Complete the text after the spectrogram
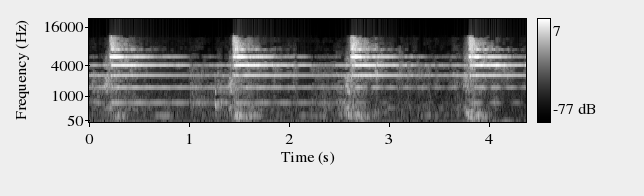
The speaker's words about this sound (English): Here we go. Here comes the clock.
